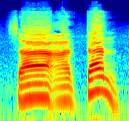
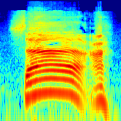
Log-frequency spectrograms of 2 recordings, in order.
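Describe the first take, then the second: First: The word ends with a t and n sound. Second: The word ends with a soft h sound. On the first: The reader keeps going without stopping. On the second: The reader stops on this word.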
